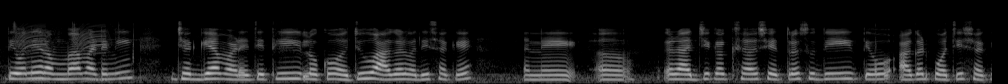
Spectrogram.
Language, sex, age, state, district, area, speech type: Gujarati, female, 18-30, Gujarat, Surat, rural, spontaneous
